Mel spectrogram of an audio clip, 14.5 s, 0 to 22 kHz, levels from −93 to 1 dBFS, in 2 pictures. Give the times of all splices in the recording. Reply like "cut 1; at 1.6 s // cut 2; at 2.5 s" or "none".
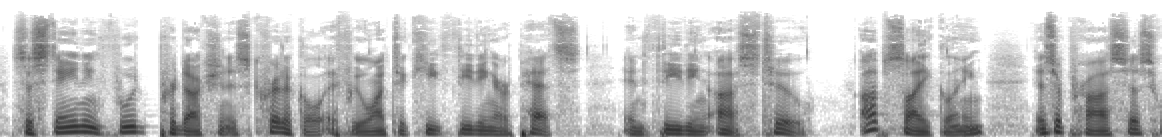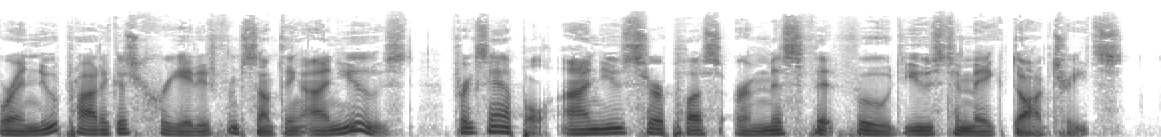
cut 1; at 5.3 s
